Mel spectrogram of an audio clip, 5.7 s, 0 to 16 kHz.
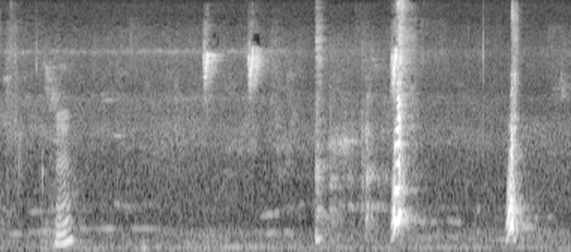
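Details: Black street puppy, recently recovered after medicines and injections for a cold, gives a soft whine then three sharp isolated barks at about 3.1, 3.9 and 5.1 seconds in a quiet room, with faint speech between.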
